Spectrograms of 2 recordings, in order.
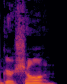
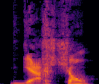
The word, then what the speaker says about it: Gershon: Yeah, I believe it's pronounced Gina Gershon. Gershon.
